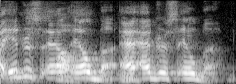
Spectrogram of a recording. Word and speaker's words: Idris Elba: Idris Elba? – Oh, yeah. Idris Elba.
